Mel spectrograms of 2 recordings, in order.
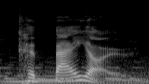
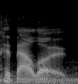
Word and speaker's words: Cabello: The correct pronunciation is Camilla Cabello. – Oh. – It's not Caballo. – Cabello. – Yeah. There's no L. You don't pronounce the LL.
